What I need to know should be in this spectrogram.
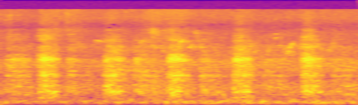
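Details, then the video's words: German Shepherd playing with a ring, panting in quick, evenly spaced breathy bursts, about two per second, soft and low in level. "German Shepherd-play with ring"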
